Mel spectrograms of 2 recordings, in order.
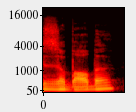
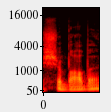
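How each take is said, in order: First: The name begins with a 'z' sound. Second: The name begins with a 'sh' sound. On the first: The speaker calls it wrong. "does it bother you when people say Zabalba?" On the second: The speaker calls it right. "the proper pronunciation is Shabalba"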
